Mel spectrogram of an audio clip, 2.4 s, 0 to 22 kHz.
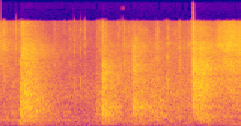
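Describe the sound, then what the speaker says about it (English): Hood of a 1968 Chevrolet Chevelle being worked open, with several sharp metallic thumps and clunks spaced about a second apart, close and loud with no talking. "Now let's go ahead and open up our hood."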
